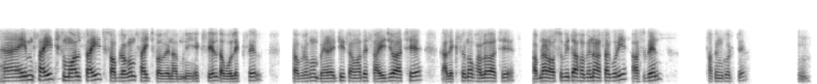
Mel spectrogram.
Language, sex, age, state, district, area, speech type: Bengali, male, 18-30, West Bengal, Murshidabad, urban, conversation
